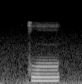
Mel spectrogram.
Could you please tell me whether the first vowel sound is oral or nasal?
oral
